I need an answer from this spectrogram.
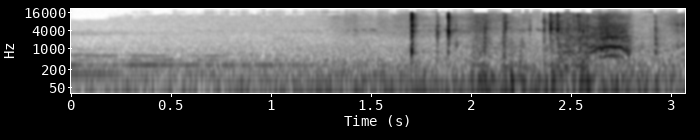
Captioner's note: clicking pen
